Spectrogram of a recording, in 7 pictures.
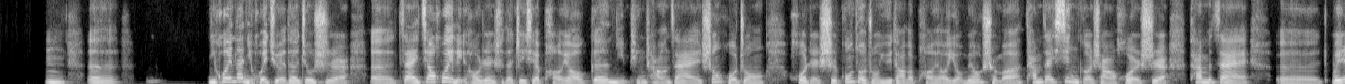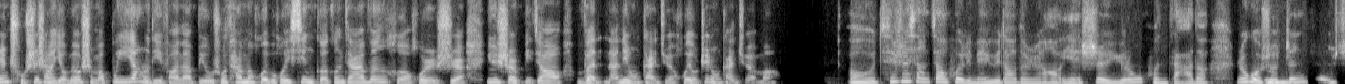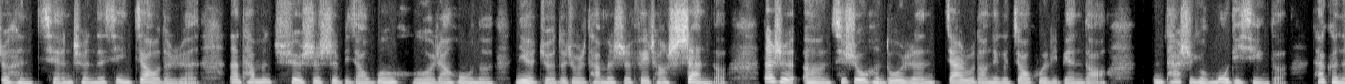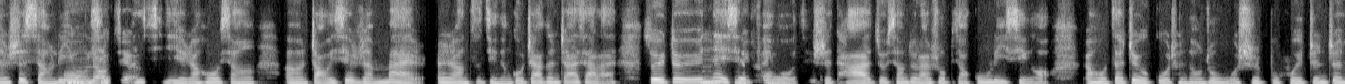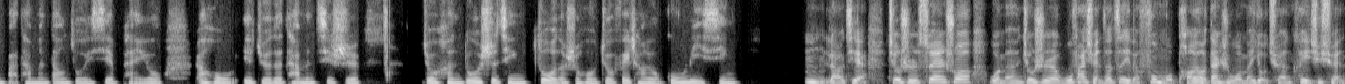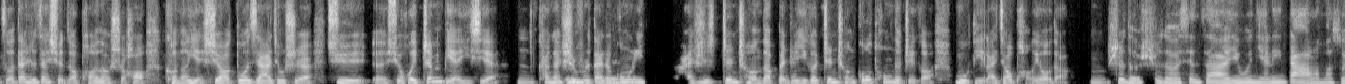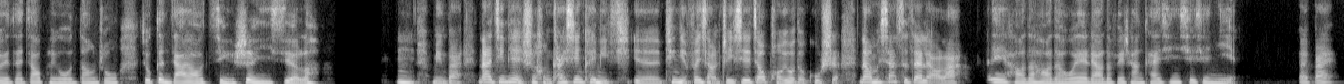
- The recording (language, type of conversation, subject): Chinese, podcast, 换到新城市后，你如何重新结交朋友？
- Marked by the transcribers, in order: other noise; other background noise; stressed: "善"; lip smack; laughing while speaking: "谨慎一些了"; "跟" said as "科"; anticipating: "那我们下次再聊啦"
